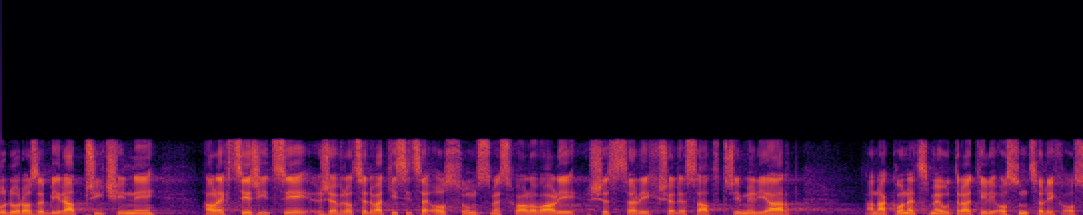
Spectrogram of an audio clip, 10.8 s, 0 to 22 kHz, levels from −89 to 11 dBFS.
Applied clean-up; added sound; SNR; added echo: none; none; none; none.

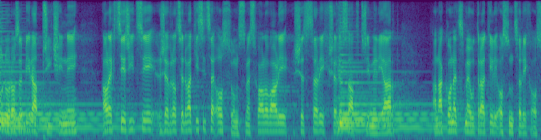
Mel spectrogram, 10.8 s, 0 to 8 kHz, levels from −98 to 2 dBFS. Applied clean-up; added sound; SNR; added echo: none; Acoustic guitar / Strum; 7 dB; none.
